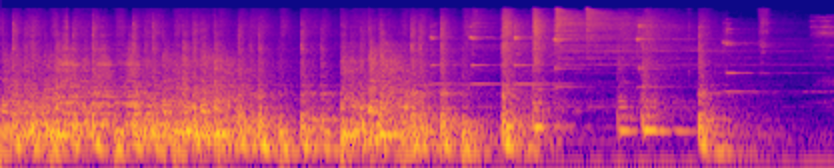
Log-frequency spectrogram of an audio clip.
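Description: Live symphony orchestra playing a loud, driving, drum-heavy action cue. The dense rhythm breaks off about five seconds in into three sharp accented hits, then fades out near the end.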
